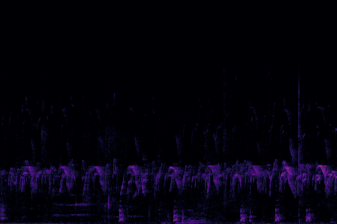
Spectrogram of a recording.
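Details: A hen and her baby chicks out in a field; the chicks' shrill overlapping peeps run steadily throughout while the hen adds soft, low clucking notes, over some faint background noise.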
